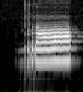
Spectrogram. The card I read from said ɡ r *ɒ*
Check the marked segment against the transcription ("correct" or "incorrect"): correct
